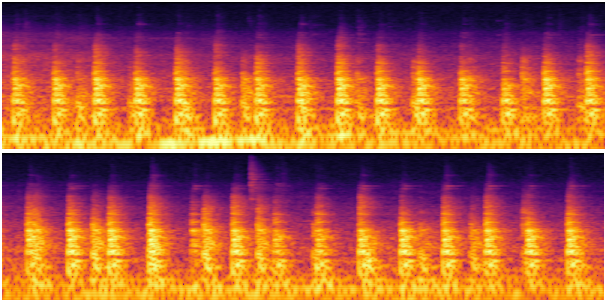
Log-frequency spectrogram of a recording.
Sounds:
Tools, Hammer

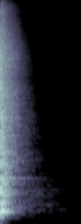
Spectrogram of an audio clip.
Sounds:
Percussion, Music, Musical instrument, Snare drum, Drum

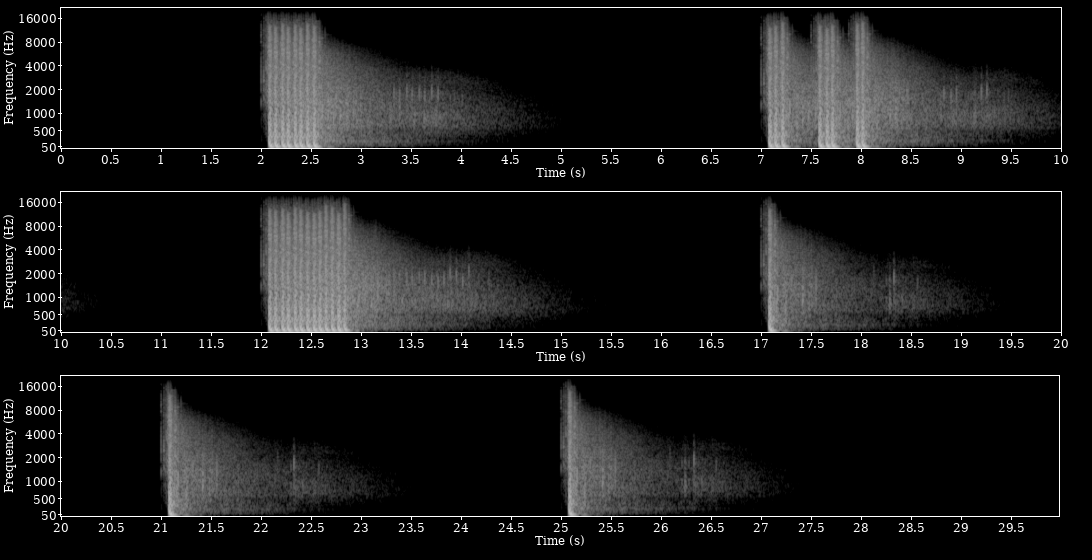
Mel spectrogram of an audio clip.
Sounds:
Gunshot, Explosion

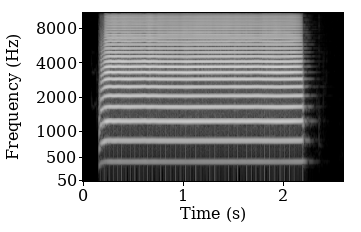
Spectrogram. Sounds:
Music, Trumpet, Brass instrument, Musical instrument

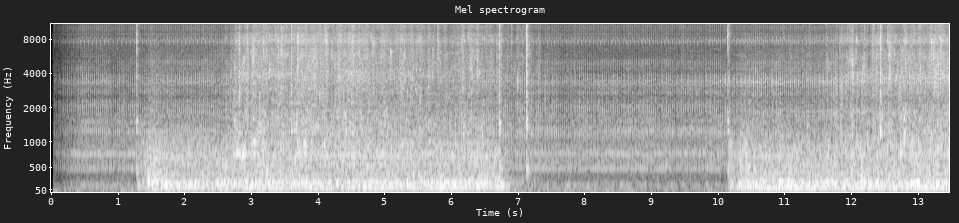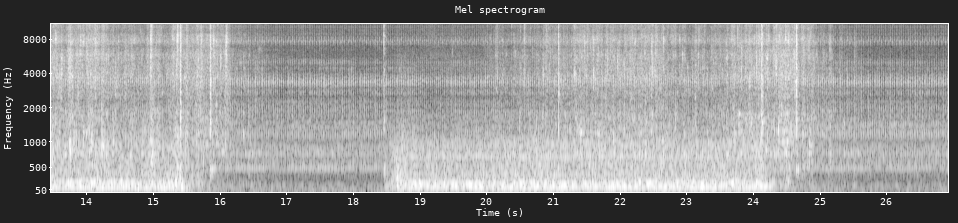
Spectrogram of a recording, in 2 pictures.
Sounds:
Engine

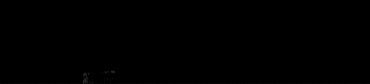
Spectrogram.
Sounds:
Burping

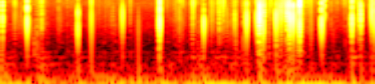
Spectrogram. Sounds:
Crackle

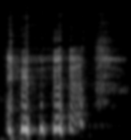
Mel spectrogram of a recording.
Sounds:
Human voice, Laughter

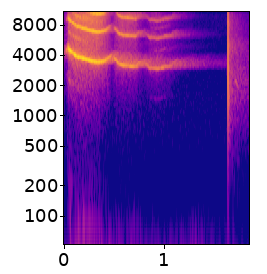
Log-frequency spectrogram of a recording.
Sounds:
Explosion, Fireworks

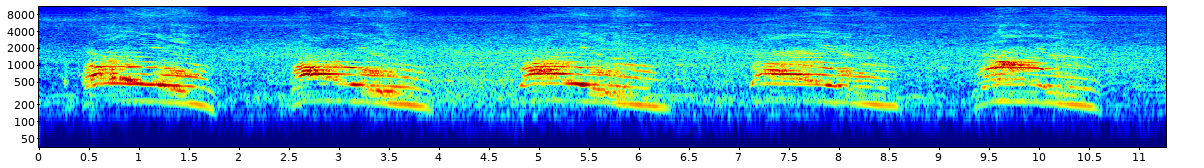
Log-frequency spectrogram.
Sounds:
Animal, Wild animals

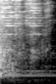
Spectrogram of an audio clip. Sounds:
Shatter, Glass

